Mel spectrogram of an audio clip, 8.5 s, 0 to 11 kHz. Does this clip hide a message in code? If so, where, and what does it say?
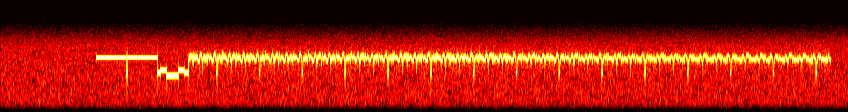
Yes: SSTV (slow-scan television), Scottie S1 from 1.0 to 8.3 s, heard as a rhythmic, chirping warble, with radio static.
